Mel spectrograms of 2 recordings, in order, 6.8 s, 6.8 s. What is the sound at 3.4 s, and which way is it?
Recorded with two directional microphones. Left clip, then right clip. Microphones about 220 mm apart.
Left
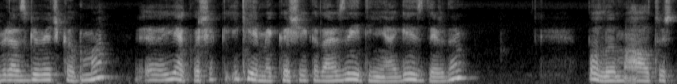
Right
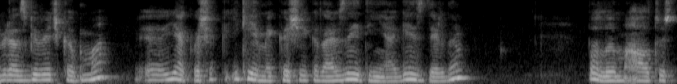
Speech, 55° left (ahead or behind).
